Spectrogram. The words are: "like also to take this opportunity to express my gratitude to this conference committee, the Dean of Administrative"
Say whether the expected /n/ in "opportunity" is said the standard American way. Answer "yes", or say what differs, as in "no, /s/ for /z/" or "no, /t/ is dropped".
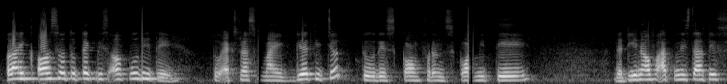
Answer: no, /l/ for /n/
